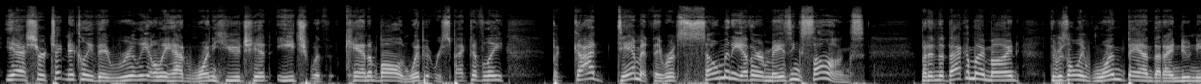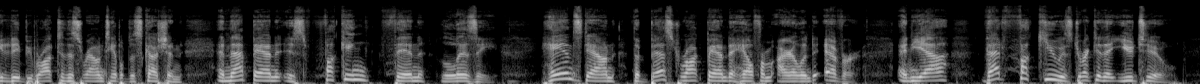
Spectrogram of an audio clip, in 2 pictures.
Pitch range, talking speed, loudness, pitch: 160-205 Hz, 195 wpm, -20 LUFS, 180 Hz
